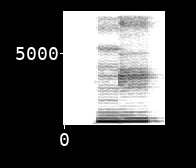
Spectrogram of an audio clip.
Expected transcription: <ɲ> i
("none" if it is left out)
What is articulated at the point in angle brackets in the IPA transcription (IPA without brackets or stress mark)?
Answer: ɲ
